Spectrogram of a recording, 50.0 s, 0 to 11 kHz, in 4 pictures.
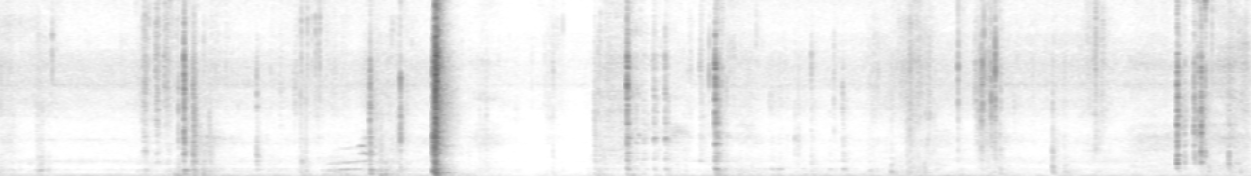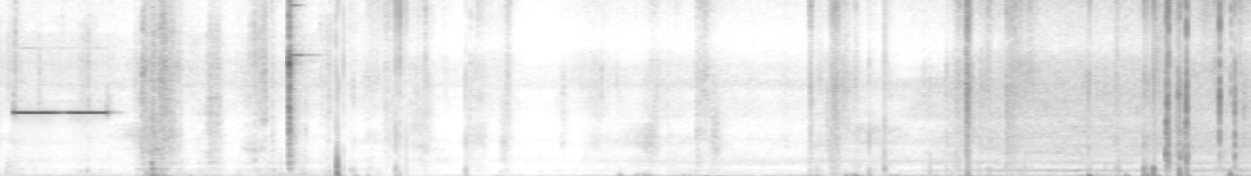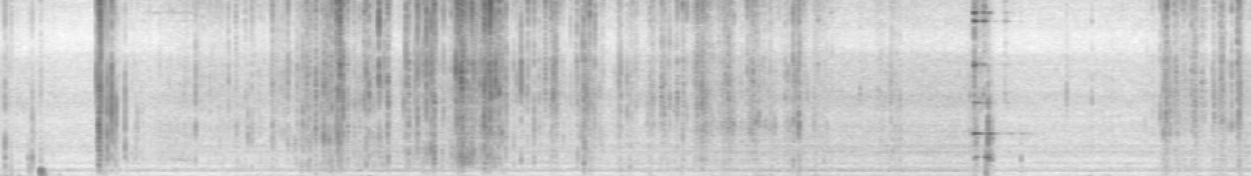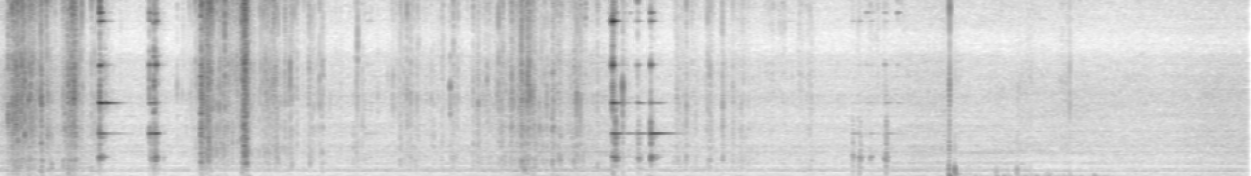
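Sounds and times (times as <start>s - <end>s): faint steady hum: 0.0s - 50.0s
food packaging crinkling: 26.0s - 46.4s
utensils clinking on dishes: 34.8s - 35.4s, 38.3s - 39.7s, 42.7s - 45.0s, 46.0s - 46.7s.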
